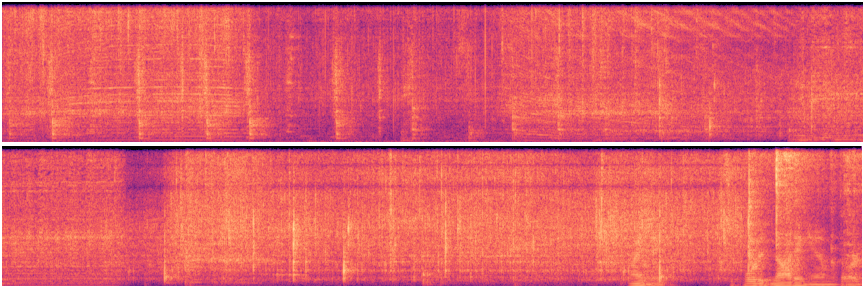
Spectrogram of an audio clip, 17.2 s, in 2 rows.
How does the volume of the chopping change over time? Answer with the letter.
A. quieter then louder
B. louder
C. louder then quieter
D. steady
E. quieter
E.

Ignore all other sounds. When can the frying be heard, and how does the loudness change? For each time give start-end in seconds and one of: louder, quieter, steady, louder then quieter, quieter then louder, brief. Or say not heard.
0.0-17.1 louder.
